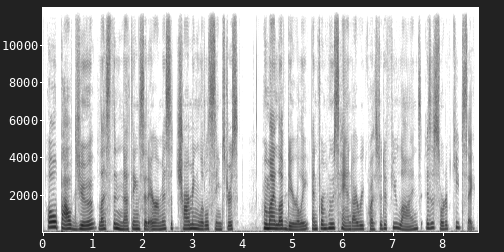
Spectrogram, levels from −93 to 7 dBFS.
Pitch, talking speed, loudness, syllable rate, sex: 195 Hz, 200 wpm, -18 LUFS, 5.5 syllables/s, female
